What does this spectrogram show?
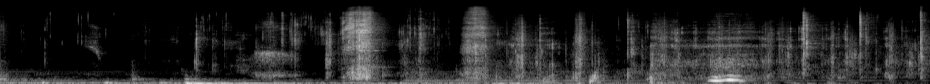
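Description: Close-miked chewing of a big mouthful of rice with doenjang-dressed young radish greens (yeolmu) and thin-sliced pork neck: crunching and wet mouth clicks. A short low hum comes about seven seconds in.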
